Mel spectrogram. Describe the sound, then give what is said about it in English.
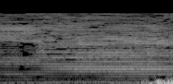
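An electric razor hums with a steady, high buzz while it shaves legs, holding a constant pitch throughout, with a brief low thump of handling near the end. “So he has shaved his legs.”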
